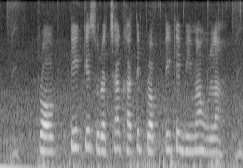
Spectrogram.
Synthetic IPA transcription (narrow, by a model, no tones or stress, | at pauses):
pɾɔːpəʈikesʊɾəkʃʰakʰaːt̪ɪɾpɾɔːpəʈikebiːmaɦoːlaː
